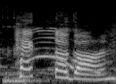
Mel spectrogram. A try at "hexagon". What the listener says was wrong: She said hexagon, you're saying hectagon.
